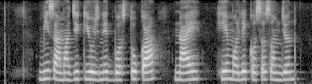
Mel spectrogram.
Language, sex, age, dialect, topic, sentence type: Marathi, female, 18-24, Varhadi, banking, question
